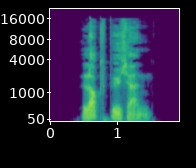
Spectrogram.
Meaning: dative plural of Logbuch
- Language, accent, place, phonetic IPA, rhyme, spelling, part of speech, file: German, Germany, Berlin, [ˈlɔkˌbyːçɐn], -ɔkbyːçɐn, Logbüchern, noun, De-Logbüchern.ogg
